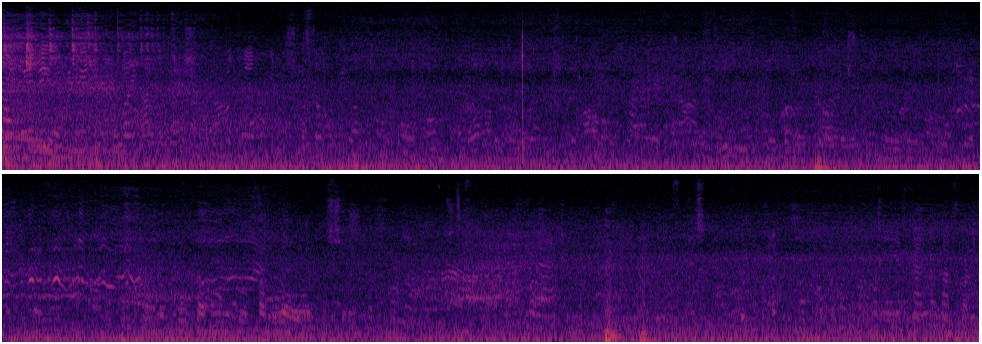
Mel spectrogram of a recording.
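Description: Spectators chatter quietly in the background.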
